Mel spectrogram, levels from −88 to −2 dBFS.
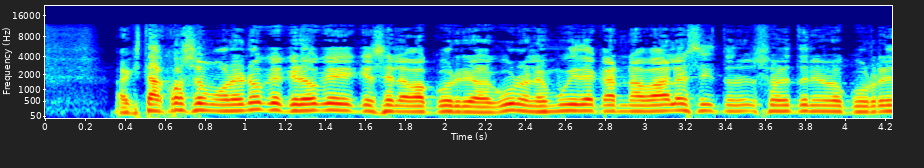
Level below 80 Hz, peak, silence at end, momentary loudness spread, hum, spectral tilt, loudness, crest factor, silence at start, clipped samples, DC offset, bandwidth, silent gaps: -54 dBFS; -4 dBFS; 0 s; 5 LU; none; -6.5 dB/octave; -18 LUFS; 14 dB; 0.35 s; under 0.1%; under 0.1%; 12 kHz; none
